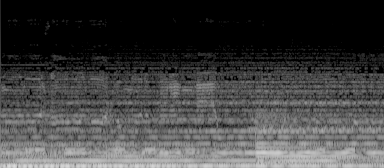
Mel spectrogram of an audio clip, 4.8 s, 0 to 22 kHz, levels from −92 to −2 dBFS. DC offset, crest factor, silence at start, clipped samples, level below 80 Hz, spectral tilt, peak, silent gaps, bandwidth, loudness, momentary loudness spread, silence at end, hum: under 0.1%; 12 dB; 0 s; under 0.1%; -26 dBFS; -10 dB/octave; -12 dBFS; none; 4.7 kHz; -26 LUFS; 4 LU; 0 s; none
